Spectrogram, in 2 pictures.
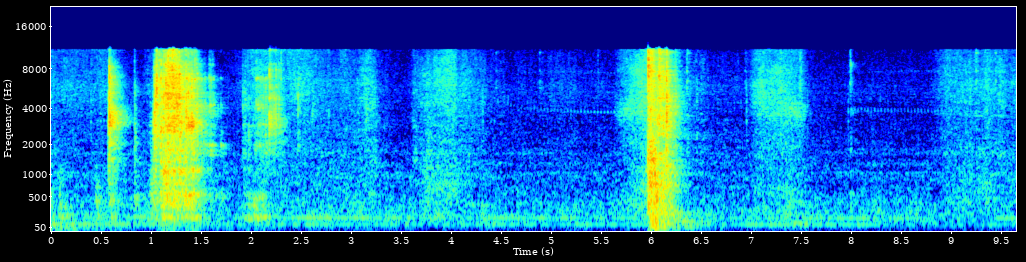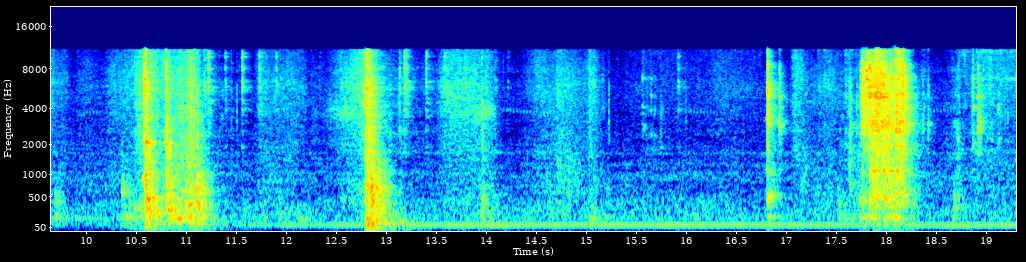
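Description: A wooden shuttle slides and rattles across the loom.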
